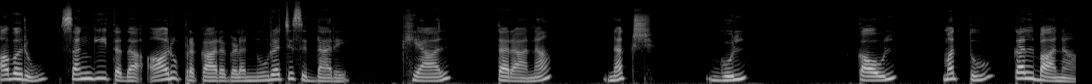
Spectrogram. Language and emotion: Kannada, neutral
